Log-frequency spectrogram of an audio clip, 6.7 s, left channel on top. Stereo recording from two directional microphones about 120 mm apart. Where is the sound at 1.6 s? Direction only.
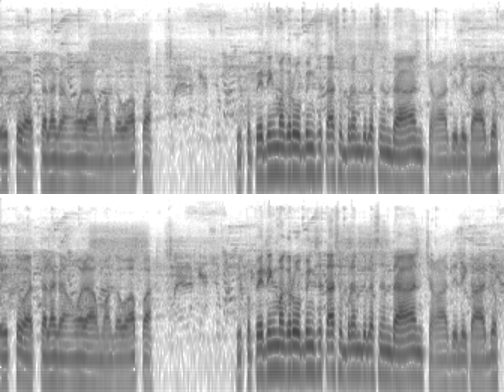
25° left (ahead or behind).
